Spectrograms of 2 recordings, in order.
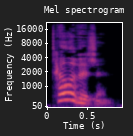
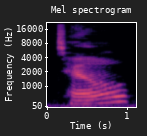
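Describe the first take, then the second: First: Said in the usual way. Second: Television split into tel, e, vi, sion; four separate beats in Television, gaps between; syllable by syllable. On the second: Shown as a demonstration. Teacher counting syllables, Television broken up. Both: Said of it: "many syllables it is".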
